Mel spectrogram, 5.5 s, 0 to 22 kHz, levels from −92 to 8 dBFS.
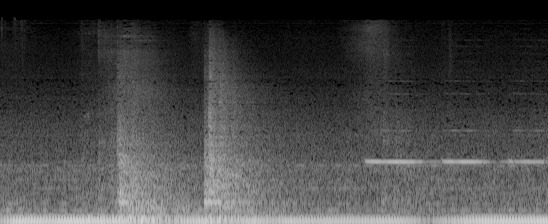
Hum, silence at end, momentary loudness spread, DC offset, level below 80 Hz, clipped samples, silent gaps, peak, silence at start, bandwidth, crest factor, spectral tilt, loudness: none; 0 s; 7 LU; under 0.1%; -18 dBFS; under 0.1%; none; -4 dBFS; 0 s; 7.6 kHz; 14 dB; -7 dB/octave; -23 LUFS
